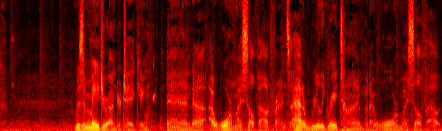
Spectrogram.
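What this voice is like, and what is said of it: Very hoarse, gravelly voice. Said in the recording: “laryngitis. One of the worst cases of laryngitis ... I sound like Tom Waits”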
